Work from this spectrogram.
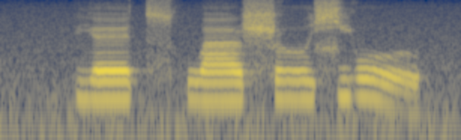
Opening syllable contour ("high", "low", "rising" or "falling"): high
